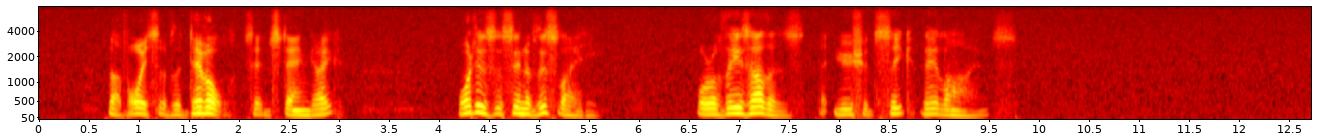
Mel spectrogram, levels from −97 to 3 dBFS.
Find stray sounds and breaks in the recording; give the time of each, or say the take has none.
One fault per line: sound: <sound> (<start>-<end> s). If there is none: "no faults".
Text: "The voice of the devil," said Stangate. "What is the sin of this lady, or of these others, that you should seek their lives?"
no faults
